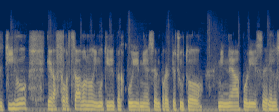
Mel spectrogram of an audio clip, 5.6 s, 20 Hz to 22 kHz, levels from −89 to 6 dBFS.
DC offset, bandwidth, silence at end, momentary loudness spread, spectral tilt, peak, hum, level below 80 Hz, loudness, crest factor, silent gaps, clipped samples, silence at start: under 0.1%; 9.8 kHz; 0 s; 4 LU; -5.5 dB/octave; -4 dBFS; none; -42 dBFS; -18 LUFS; 14 dB; none; under 0.1%; 0 s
